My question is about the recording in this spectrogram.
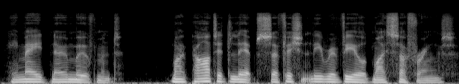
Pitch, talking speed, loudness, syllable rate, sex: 110 Hz, 145 wpm, -18 LUFS, 5.2 syllables/s, male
